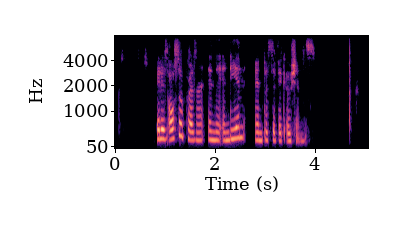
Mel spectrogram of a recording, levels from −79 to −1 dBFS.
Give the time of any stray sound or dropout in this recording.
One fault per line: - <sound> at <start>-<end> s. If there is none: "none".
none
